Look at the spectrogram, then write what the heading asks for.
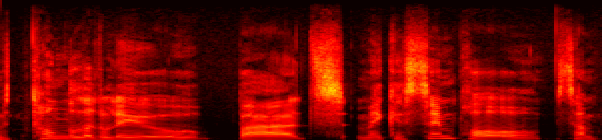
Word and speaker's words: Liu: Do you pronounce it Liu?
